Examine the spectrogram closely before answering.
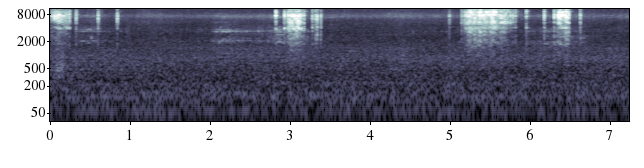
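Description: Spinning reel's drag clicking and buzzing in short bursts as line slips off the spool under the pull of a hooked fish. The bursts come about 3 seconds in, from about 5 to 6 seconds (the longest), and briefly after that.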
